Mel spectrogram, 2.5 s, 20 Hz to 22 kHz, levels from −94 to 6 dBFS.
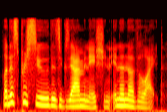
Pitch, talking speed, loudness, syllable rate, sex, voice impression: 190 Hz, 190 wpm, -19 LUFS, 6.3 syllables/s, female, very feminine, slightly young, thin, slightly tensed, slightly powerful, dark, hard, clear, fluent, slightly raspy, cute, intellectual, refreshing, sincere, very calm, very friendly, very reassuring, unique, very elegant, wild, very sweet, lively, kind, slightly intense, slightly sharp, modest, slightly light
